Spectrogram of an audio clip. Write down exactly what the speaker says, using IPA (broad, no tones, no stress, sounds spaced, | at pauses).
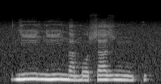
d ĩː n̪ ĩː n̪ a m ɔ ɬ a ɮ ũː k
